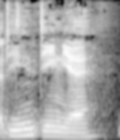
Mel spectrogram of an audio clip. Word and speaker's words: Digne: How do you say his name? – Yeah, Digne.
